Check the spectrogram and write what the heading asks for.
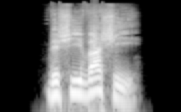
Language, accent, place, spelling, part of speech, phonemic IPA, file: German, Germany, Berlin, Wischiwaschi, noun, /ˈvɪʃiˌvaʃi/, De-Wischiwaschi.ogg
- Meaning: wishy-washiness; drivel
